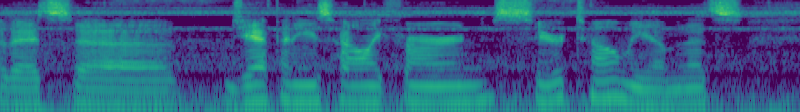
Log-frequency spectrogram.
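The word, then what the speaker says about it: Cyrtomium: uh japanese holly fern sir tomium that's notice how i pronounce that c it's not a k sound it's an s sound so ser tomium falcana valkatum roquefortianum so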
